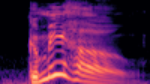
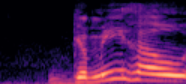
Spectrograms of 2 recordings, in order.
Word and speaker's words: Gumiho: Gumiho is spelled the exact same way whether you use the G or the K, because they have the exact same sound in Korean.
